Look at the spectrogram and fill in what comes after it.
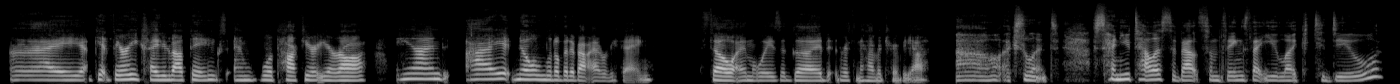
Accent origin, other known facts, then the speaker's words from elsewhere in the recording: Springfield, Ohio, United States; moved away as an adult; now in Columbus, United States; I am in Columbus, Ohio. I'm originally from Springfield, Ohio, and then I moved here after college.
